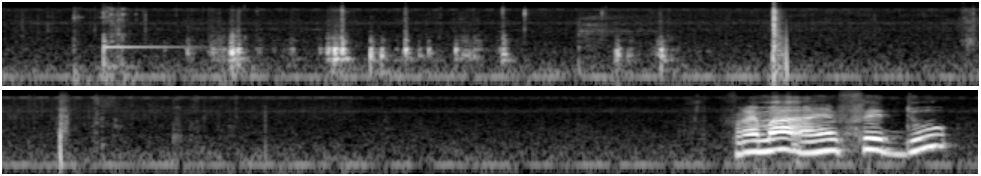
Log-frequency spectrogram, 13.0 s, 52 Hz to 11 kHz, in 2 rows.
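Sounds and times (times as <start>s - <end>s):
low steady hum: 0.0s - 6.8s.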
